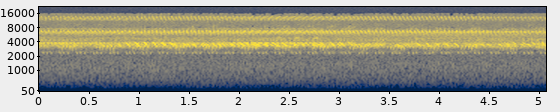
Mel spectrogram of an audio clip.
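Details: Bell crickets and other crickets in Narita, Chiba, Japan, recorded on a TASCAM Portacapture X8: a dense, high, ringing chorus of steady tones with shimmering pulsed trills layered over one another, no other sounds.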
